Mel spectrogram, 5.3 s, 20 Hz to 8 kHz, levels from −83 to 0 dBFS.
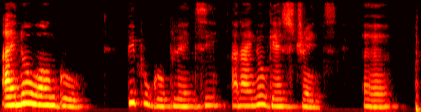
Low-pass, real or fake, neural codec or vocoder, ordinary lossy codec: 7.2 kHz; fake; vocoder, 44.1 kHz, 80 mel bands, Vocos; MP3, 48 kbps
